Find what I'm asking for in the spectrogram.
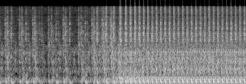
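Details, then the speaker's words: New Honda HRD536C mower with GCV engine, first start: catches after cranking with a puff of smoke, then a fast buzzy run well above normal idle. Engine over-revving; governor spring adjusted straight away to fix it. "And yeah, so you saw me adjust the spring on the governor. Oh, you had to adjust it straight away. That did need to be done because it's just, it was revving too, so I could hear that straight away."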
